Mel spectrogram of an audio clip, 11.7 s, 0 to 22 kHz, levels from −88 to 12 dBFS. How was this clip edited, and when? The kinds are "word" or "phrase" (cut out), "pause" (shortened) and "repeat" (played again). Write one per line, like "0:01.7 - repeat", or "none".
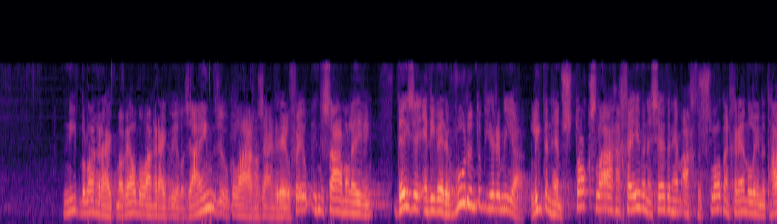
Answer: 0:05.9 - pause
